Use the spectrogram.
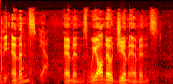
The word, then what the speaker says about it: Emmons: Emmons.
